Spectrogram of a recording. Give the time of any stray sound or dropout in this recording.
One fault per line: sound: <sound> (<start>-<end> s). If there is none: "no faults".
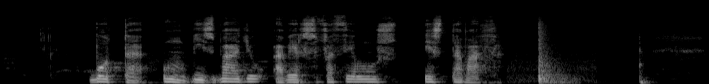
sound: thud (5.4-5.8 s)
